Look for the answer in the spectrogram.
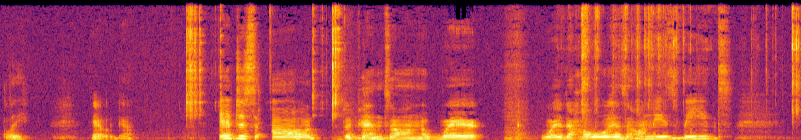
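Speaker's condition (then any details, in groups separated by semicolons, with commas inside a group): Cerebral palsy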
